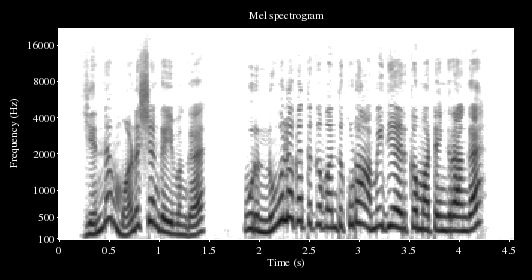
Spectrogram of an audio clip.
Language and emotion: Tamil, angry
